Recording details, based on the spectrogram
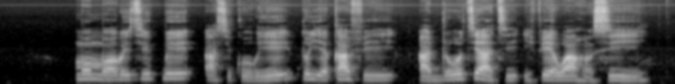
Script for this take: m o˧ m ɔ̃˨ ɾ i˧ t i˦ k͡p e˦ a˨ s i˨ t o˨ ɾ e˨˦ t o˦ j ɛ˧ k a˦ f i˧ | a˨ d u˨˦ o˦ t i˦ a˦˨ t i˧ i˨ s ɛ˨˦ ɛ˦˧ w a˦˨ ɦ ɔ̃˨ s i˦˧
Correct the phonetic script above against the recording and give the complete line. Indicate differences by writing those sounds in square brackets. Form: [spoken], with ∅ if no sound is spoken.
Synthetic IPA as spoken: m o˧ m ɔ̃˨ ɾ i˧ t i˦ k͡p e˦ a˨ s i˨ [k] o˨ ɾ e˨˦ t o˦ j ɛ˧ k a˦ f i˧ | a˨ d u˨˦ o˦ t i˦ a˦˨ t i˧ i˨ [f] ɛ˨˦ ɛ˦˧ w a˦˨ ɦ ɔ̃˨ s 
